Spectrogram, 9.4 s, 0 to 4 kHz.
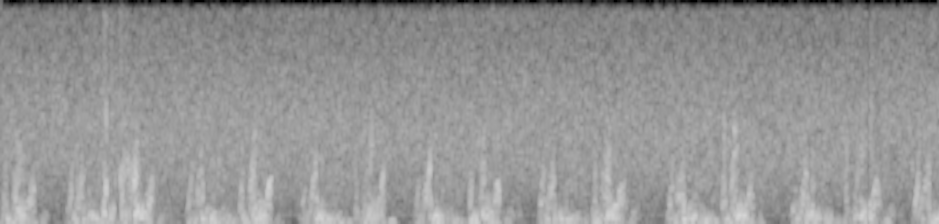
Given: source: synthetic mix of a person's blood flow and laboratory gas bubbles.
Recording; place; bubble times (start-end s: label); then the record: Doppler ultrasound of blood flow; precordium
0.87-0.93 s: bubbles
0.99-1.42 s: bubbles
From the record:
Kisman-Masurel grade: 222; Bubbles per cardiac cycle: several, 3 to 8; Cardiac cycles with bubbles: 10 to 50%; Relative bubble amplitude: moderate (0.250 to 0.450); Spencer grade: 2 (many but less than half of the cardiac periods contain bubble signals, singularly or in groups); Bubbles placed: anywhere in the cardiac cycle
